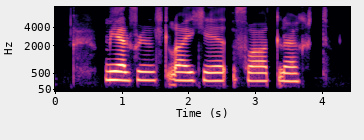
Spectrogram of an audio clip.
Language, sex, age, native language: Icelandic, female, 10, Icelandic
